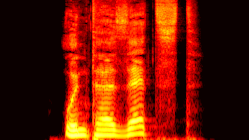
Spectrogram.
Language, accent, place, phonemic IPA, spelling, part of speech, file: German, Germany, Berlin, /ˌʊntɐˈzɛt͡st/, untersetzt, adjective, De-untersetzt.ogg
- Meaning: stocky, thickset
